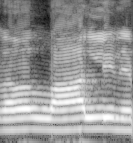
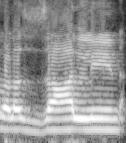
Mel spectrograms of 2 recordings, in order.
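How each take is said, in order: First: The middle consonant is a heavy d-like sound. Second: The middle consonant is a buzzing z sound. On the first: The speaker calls it right. "இல் லா அந்த சவுண்ட் வரும், அது அரபி" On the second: The speaker calls it wrong. "இது தவறான உச்சரிப்பு"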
